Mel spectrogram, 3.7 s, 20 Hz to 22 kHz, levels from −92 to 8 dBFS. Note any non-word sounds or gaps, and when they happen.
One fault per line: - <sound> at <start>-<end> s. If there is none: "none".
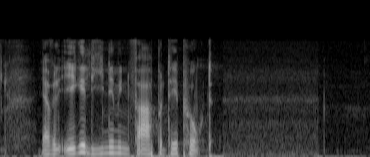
none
